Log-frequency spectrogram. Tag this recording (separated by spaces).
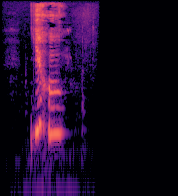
Voice Woman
